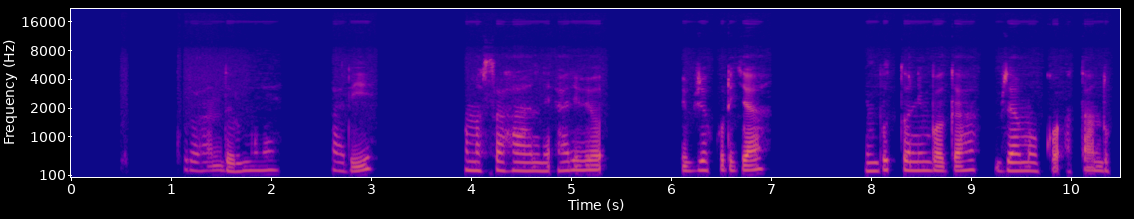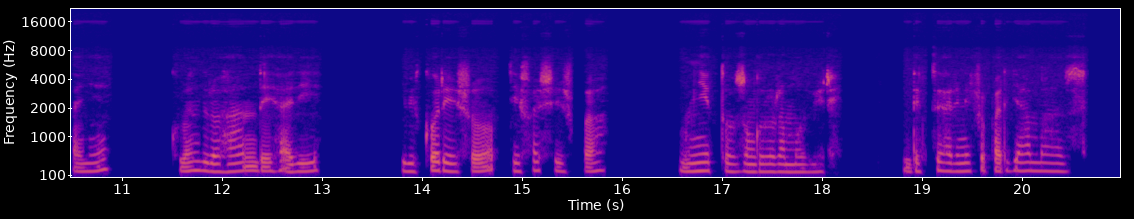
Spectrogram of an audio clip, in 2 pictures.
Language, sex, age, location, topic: Kinyarwanda, female, 18-24, Kigali, health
